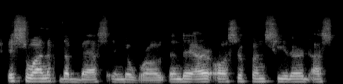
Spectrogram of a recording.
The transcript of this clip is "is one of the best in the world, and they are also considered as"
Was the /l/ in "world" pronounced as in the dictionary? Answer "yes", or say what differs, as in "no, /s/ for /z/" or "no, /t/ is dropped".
yes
